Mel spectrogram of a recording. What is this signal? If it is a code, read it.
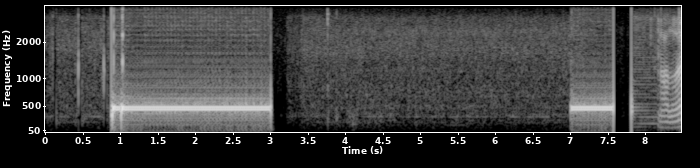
Ringback tone (North America), 440 + 480 Hz, with speech.
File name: out- -2015- - - .16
